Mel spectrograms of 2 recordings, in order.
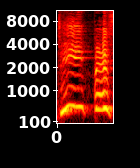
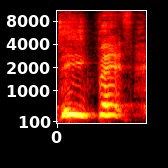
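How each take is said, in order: First: It is said in a small squeaky voice. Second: It is said in a deep booming voice.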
